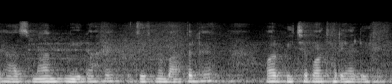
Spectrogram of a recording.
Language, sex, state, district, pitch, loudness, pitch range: Hindi, male, Gujarat, Valsad, 130 Hz, -16 LUFS, 130-135 Hz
